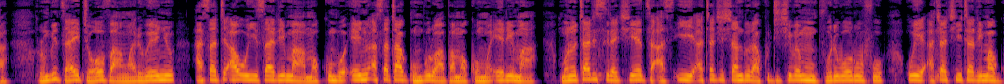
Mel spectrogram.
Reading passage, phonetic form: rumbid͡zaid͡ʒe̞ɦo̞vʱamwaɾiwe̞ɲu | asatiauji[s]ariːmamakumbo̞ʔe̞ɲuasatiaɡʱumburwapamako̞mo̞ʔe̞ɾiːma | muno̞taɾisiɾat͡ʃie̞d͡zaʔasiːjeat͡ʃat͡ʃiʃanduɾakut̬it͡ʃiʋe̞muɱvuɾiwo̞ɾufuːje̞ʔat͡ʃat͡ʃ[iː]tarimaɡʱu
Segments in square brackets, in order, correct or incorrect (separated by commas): correct, correct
